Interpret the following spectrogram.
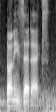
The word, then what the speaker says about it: Bunny ZX: It's Bunny ZX. The Z and the X are separate.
